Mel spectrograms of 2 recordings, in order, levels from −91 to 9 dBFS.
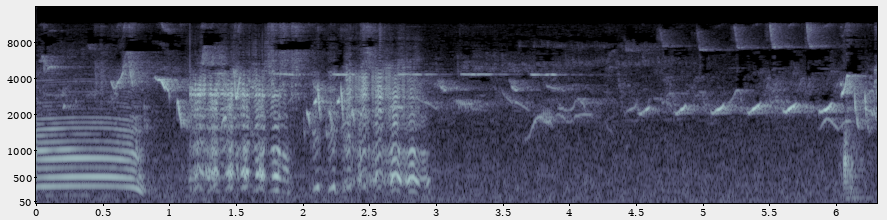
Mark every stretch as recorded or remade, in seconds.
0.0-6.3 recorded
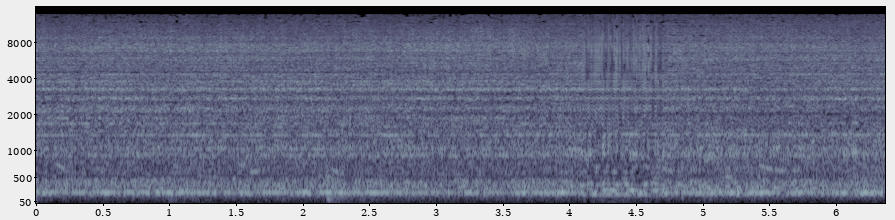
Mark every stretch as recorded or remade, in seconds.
0.0-4.1 recorded; 4.1-4.7 remade; 4.7-6.4 recorded

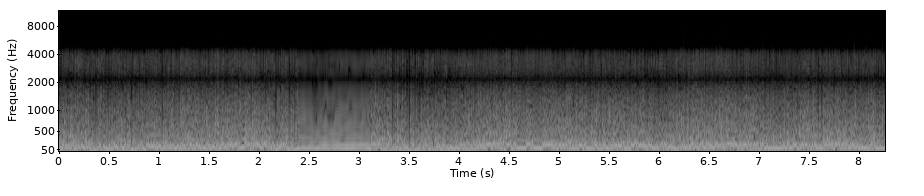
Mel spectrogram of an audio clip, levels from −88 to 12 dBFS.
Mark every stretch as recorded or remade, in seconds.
0.0-2.4 recorded; 2.4-3.1 remade; 3.1-8.3 recorded

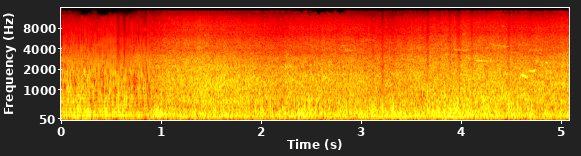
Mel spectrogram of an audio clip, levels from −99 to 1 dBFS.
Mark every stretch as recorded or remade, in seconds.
0.0-0.9 remade; 0.9-5.1 recorded

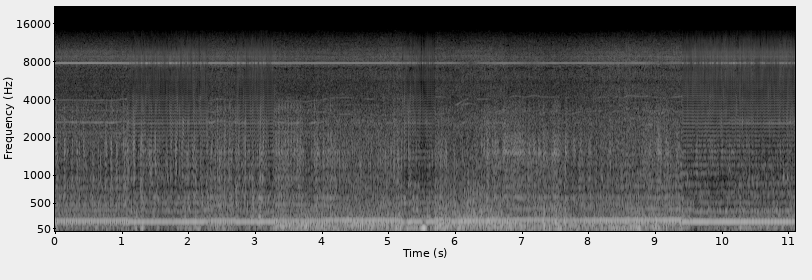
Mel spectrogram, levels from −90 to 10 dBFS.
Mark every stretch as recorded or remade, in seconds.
0.0-1.1 recorded; 1.1-2.3 remade; 2.3-2.7 recorded; 2.7-3.3 remade; 3.3-5.2 recorded; 5.2-5.7 remade; 5.7-9.4 recorded; 9.4-11.1 remade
